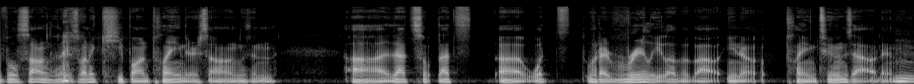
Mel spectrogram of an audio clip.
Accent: Corona, Queens, New York, United States; I was born and raised in Corona, Queens. So I grew up on hip hop, and on top of me DJing, I also am in a rap group from Queens.

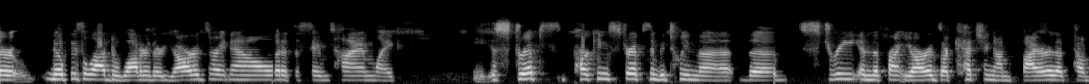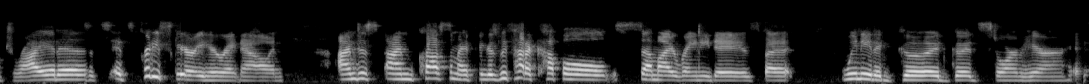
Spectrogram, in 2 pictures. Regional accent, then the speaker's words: Phoenix, Arizona, United States; now in Salt Lake City, United States

